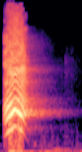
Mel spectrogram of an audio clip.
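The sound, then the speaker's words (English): A single loud, explosive sneeze with a sharp, breathy burst and a brief voiced pitch that fades into a soft trailing hiss, with no talking. “I have to sneeze.”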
